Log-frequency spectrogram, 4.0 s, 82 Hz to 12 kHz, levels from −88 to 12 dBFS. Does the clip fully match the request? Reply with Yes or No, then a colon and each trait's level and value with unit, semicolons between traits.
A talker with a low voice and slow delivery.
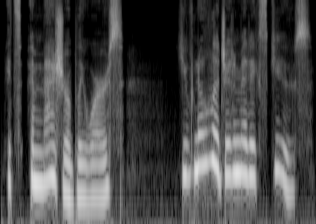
No: high, 220 Hz; slow, 90 wpm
